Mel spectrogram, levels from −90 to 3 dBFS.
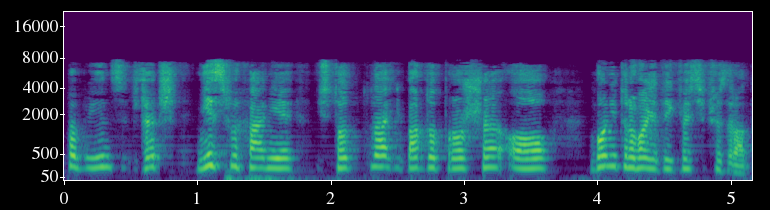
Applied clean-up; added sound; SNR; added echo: neural mask model DeepFilterNet 3.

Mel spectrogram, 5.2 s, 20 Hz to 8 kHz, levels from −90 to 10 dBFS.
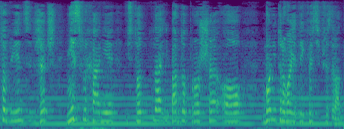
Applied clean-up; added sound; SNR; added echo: none; Bowed string instrument; 9 dB; reverberation time 0.4 s.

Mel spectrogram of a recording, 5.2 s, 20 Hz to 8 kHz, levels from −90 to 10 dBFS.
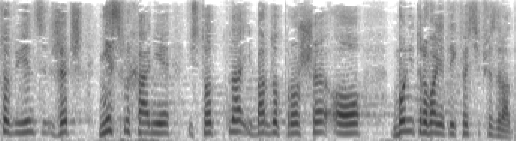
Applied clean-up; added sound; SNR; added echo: none; none; none; none.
